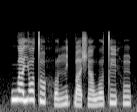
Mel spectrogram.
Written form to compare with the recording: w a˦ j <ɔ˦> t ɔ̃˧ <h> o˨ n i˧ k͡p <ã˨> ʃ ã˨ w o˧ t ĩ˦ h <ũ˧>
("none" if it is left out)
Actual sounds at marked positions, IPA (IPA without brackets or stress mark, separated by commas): ɔ˦, h, a˨, ũ˦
